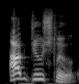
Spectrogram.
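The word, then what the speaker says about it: Aghdashloo: And one of my favorite all-time actresses, she's that Persian woman with that smoky, deep voice, Shore Agdushlu is how you say her last name.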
